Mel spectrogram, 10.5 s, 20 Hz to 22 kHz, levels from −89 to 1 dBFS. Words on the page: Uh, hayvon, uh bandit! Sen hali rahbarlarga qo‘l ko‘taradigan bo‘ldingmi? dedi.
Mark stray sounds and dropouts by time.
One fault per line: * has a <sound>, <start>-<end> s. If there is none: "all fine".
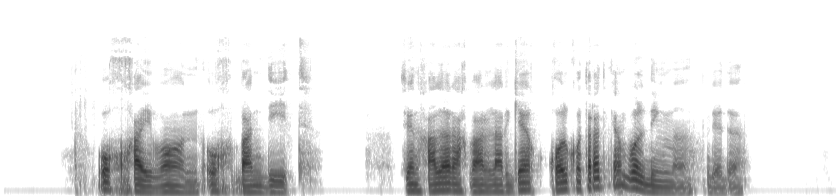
all fine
